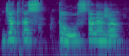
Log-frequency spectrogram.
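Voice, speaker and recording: A woman's voice: mid-range voice, steady tone, normal speed. A woman co-hosting a food vlog, chatting casually and reacting bluntly as she tastes spicy food. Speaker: vlog co-host. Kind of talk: casual food-tasting chat. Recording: slightly distant microphone.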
